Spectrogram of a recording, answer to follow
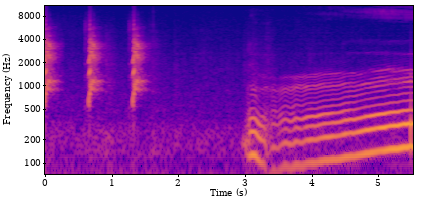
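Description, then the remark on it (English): A dog gives three sharp, evenly spaced barks as a 3-2-1 countdown, then after a short pause lets out a long, steadily rising whine that swells louder toward the end. “The dog's going to... Yes, I'm talking to his trainers. He's going to give us a 3-2-1 countdown”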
